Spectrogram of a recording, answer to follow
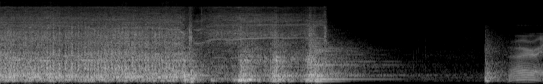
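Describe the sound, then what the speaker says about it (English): A steady, loud mechanical whirring of a power drill boring through metal to enlarge a hole for a cast iron barrel stove door, running continuously, then cutting out abruptly, followed by a short clatter and quieter handling noise. "drill that out again"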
